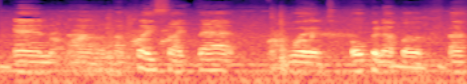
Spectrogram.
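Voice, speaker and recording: A woman's very deep, low voice with ordinary pitch variation, audible room echo and noticeable background noise. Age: 60s. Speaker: museum curator and folk artist. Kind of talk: live-streamed studio visit interview. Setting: live video stream.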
